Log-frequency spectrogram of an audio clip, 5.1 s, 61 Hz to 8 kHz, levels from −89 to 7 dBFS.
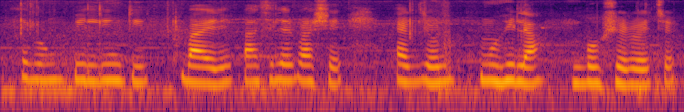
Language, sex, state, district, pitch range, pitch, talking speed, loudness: Bengali, female, West Bengal, Malda, 215-240 Hz, 230 Hz, 105 wpm, -18 LUFS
